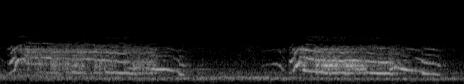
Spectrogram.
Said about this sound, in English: Why didn't you scream before? Why didn't you scream so Daddy could hear you?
